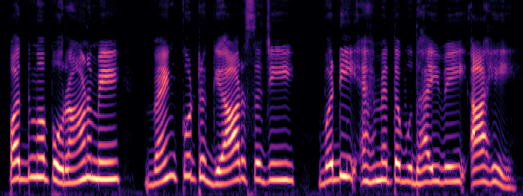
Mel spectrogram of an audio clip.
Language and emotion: Sindhi, neutral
